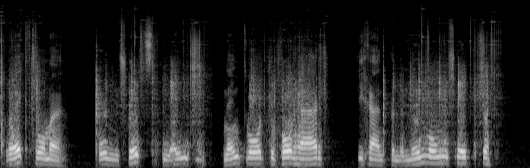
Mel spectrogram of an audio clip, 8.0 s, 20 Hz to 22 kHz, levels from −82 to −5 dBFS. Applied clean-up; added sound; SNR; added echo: neural mask model RNNoise.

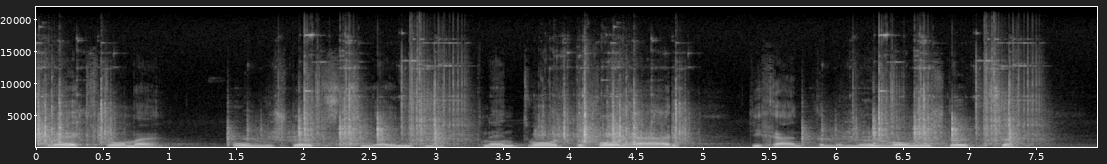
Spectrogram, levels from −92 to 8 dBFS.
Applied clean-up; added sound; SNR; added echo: none; Tools; 2 dB; none.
